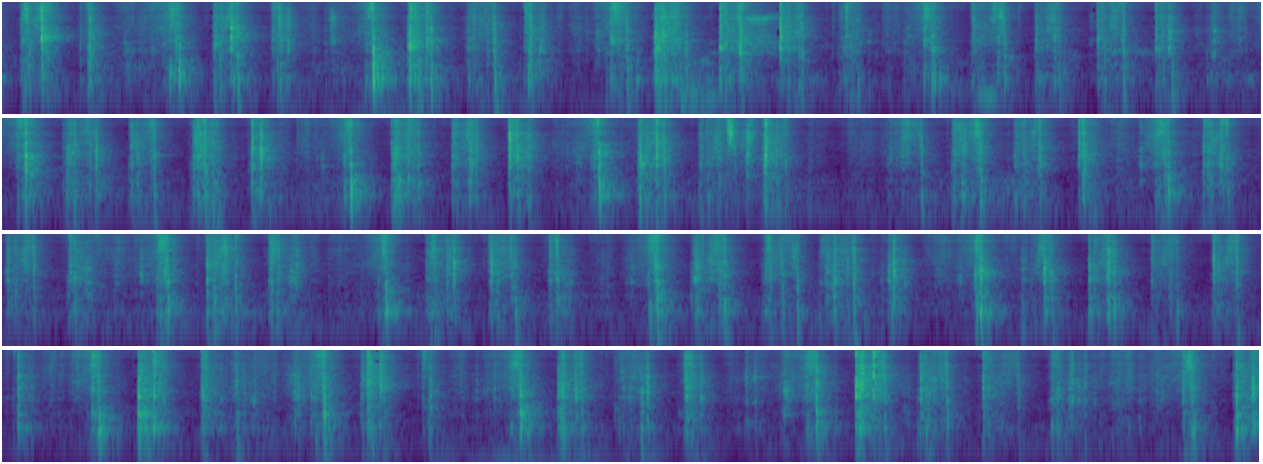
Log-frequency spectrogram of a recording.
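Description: Lenormand cards are handled and shuffled on a table, giving a continuous stream of soft, rapid flicks and riffles throughout, fairly quiet and close, with no speech.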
